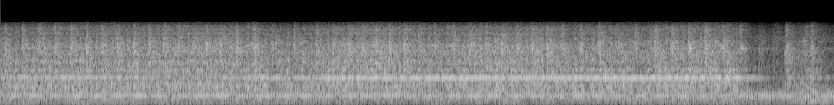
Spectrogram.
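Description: A longarm quilting machine stitches a charity quilt with a loud, continuous rapid whir and a steady tonal hum, easing slightly at the very end.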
